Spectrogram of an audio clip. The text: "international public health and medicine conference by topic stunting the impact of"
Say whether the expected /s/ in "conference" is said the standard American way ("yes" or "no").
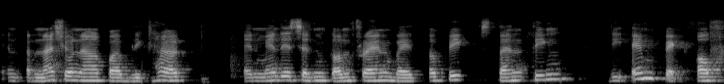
no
